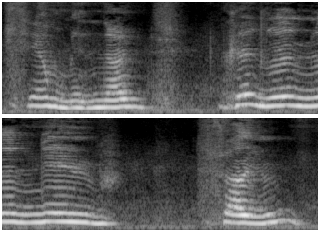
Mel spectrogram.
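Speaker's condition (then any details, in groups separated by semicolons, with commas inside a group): Cerebral palsy; spastic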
